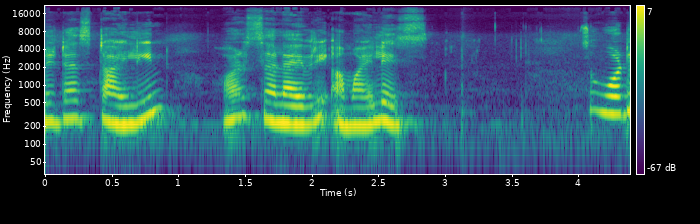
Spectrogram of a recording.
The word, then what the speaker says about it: ptyalin: P is silent. You should call it as ptyalin or salivary amylase.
